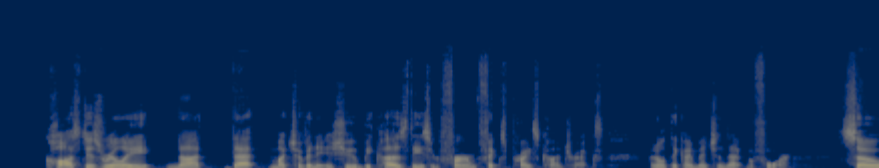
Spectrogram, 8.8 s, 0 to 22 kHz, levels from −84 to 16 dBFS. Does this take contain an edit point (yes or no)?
no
